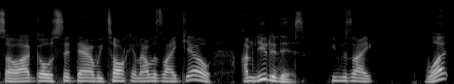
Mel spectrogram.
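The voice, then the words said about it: New York accent, fast speech. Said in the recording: “I got that New York accent. I'm talking fast.”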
